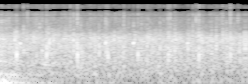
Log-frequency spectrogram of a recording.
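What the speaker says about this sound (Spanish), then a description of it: "Fuertes aplausos, Rey de Reyes, el Señor de señores." Congregation applause at a Catholic healing and deliverance service: dense, even clapping from many hands holds steady throughout, fairly soft and somewhat distant, with no talk over it.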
